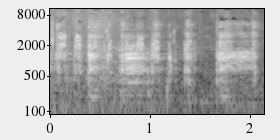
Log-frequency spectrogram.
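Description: Vinyl scratching on a portable turntable: a sample dragged back and forth under the hand and chopped by the fader into short, choppy cuts.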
